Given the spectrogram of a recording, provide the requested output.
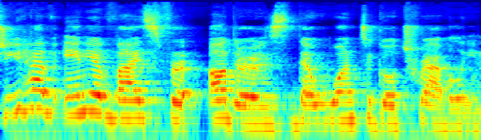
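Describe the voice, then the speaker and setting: With a Portuguese accent, a woman speaks at a fairly slow pace in a fairly high, animated voice over noticeable background noise. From Brazil. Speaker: vlogger. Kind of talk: casual Q&A vlog.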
